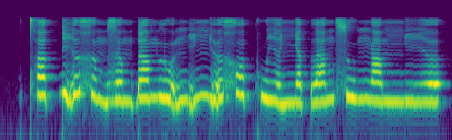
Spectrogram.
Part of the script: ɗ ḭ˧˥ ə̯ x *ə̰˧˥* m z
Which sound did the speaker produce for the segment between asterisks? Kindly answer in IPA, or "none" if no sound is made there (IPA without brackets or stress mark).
ə˧˩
